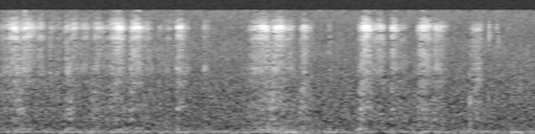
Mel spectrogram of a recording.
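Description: Faint strokes of a marker pen writing words, a quick series of short scratchy strokes.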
